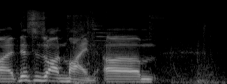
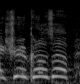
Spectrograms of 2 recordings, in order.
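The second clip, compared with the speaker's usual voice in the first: mock announcer; 12 semitones higher than usual. Recalling the Wayne's World camera bit, announcer style. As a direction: echo the show's dramatic callout. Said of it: "They would do extreme".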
